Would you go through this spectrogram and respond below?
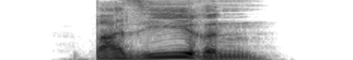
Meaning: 1. to base 2. to be based
- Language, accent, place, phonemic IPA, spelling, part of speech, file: German, Germany, Berlin, /baˈziːʁən/, basieren, verb, De-basieren.ogg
